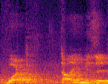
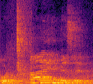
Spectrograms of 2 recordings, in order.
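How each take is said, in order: First: The vowel in time is clipped and weak. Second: The vowel in time is wide open and long. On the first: The speaker calls it wrong. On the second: The speaker calls it right. "You open your mouth more and more and you push all your energy to pronounce this long I well sound"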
